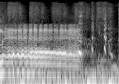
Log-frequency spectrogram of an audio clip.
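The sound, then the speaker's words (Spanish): A goat lets out one long, loud, wavering bleat lasting over a second before cutting off abruptly, followed by a few faint scattered noises. “¿Esto qué fue? cabra, ¿qué fue? Amarren, amarren la cabra, amárrenla.”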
